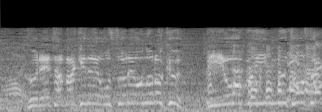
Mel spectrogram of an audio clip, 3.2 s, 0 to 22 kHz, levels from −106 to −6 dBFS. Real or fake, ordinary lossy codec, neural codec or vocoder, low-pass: real; none; none; none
